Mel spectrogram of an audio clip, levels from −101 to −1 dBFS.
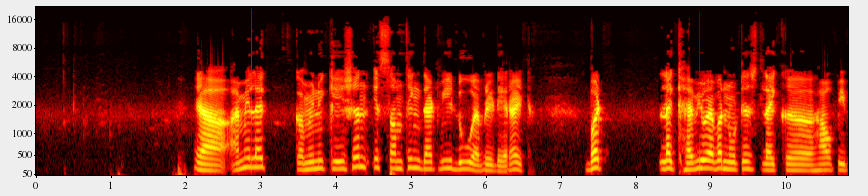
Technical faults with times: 2.87 overlap between stream segments
8.84 overlap between stream segments

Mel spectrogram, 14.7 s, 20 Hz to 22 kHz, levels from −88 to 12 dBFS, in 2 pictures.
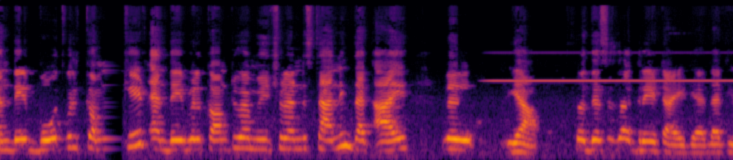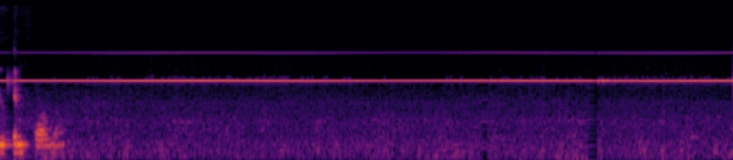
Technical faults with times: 1.05-1.24 long network dropout
2.16-2.21 short concealed packet loss
4.77-14.66 feedback whistle
7.39-7.48 burst of packet loss
12.16-12.22 short concealed packet loss
13.22-13.32 burst of packet loss

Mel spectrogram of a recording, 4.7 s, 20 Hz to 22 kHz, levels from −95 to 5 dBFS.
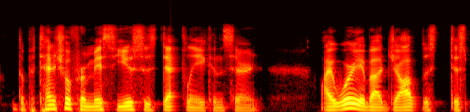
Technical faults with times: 1.69-1.83 burst of packet loss
4.11-4.23 burst of packet loss

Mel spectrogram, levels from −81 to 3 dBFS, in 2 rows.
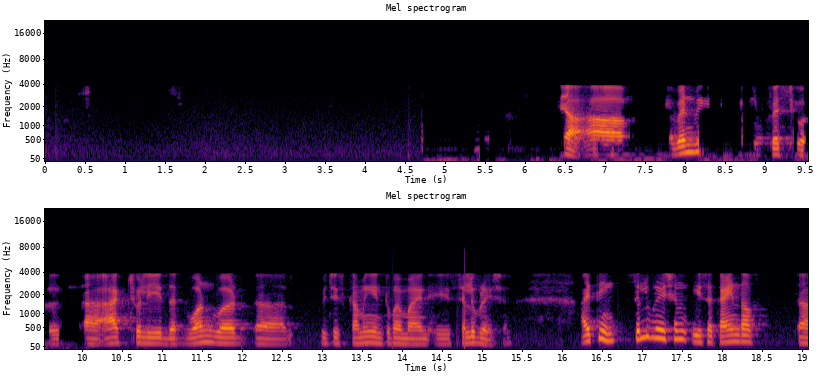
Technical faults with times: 4.69-4.75 other side's voice leaking through
4.75-6.09 background gated by the echo canceller
5.37-5.46 other side's voice leaking through
6.37-7.87 speech suppressed in double talk
8.18-9.08 speech suppressed in double talk
9.35-10.06 speech suppressed in double talk
11.99 dropped samples
13.88 dropped samples
14.78 dropped samples

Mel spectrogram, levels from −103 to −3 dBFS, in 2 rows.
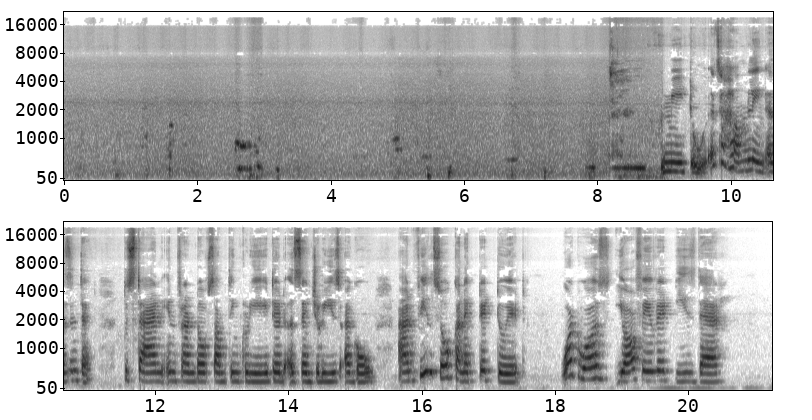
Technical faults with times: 0.00-21.25 gain pumping

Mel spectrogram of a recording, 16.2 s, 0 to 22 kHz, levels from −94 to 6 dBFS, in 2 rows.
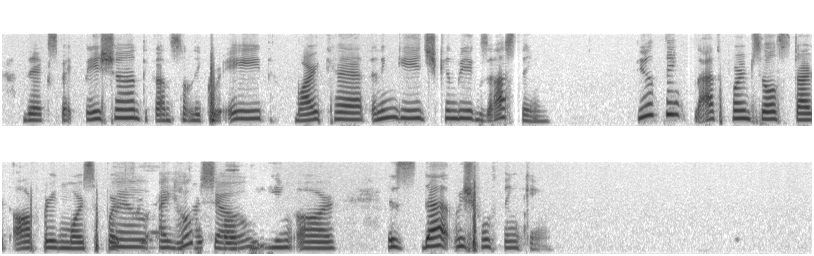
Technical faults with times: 4.26-5.21 repeated packet loss (robotic sound)
6.85-6.94 short concealed packet loss
9.42-10.82 speech suppressed in double talk
9.50-9.63 echo leak
10.34-10.48 echo leak

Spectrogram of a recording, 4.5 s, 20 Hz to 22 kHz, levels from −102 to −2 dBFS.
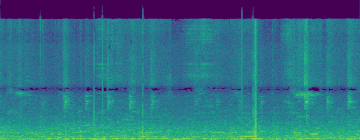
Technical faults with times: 1.17-1.28 integer overflow
1.79 integer overflow
3.02-3.20 integer overflow
3.83 integer overflow

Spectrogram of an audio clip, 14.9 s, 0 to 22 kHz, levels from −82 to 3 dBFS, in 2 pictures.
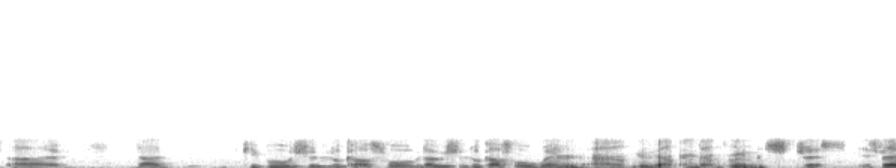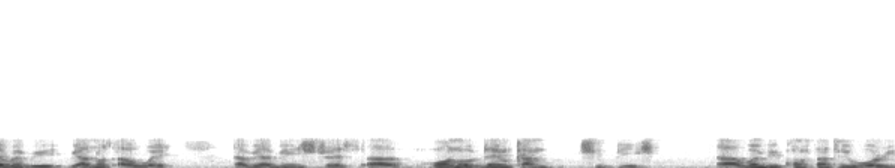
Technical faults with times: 4.64-6.39 codec payload misread

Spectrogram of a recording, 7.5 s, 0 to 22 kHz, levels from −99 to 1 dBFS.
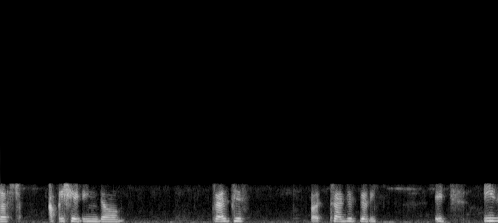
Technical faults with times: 0.00-7.48 G.729 codec

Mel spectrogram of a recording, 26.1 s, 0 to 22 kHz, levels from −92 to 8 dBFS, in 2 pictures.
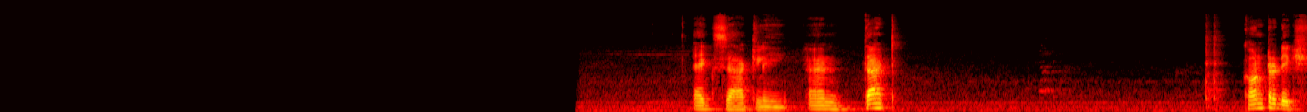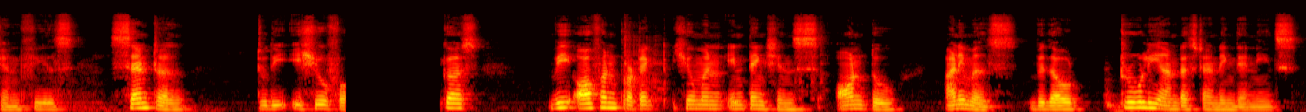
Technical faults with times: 16.52-17.49 playback stall

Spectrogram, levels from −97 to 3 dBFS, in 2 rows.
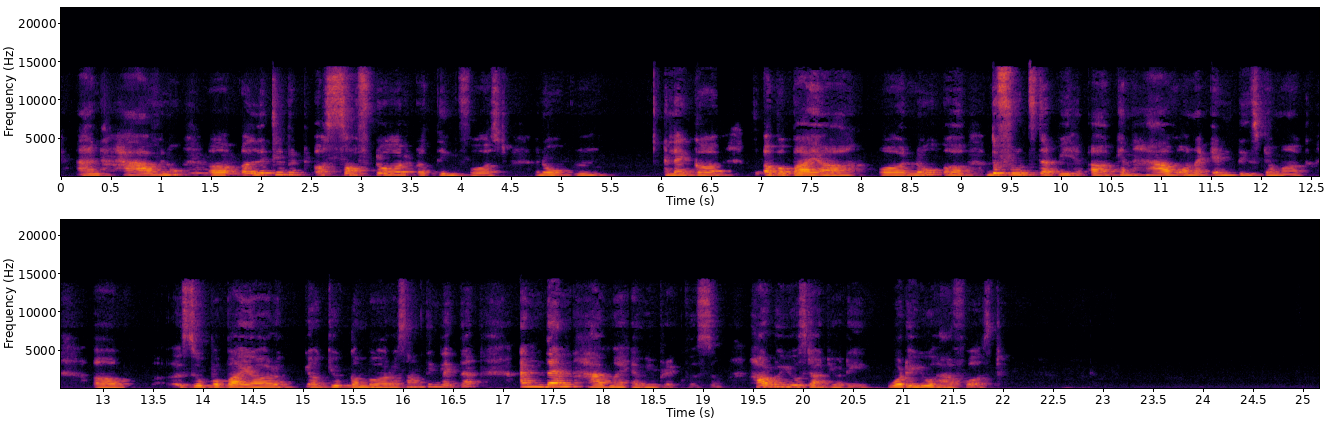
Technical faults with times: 15.41-16.09 repeated packet loss (robotic sound)
17.68-17.71 short concealed packet loss
18.25-18.29 short concealed packet loss

